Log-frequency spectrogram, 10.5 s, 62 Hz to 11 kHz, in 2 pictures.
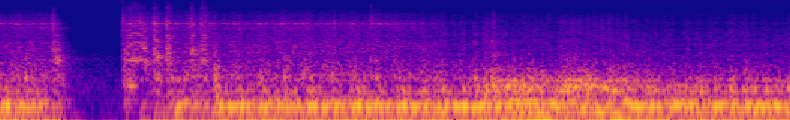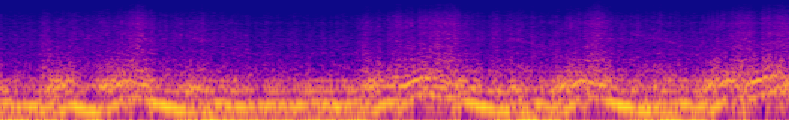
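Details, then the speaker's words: Nearly 30-year-old Honda CBR900 Fireblade after switching the fuel tap to reserve: a short pause, then it catches and settles into a steady idle with clean throttle blips; it starts and runs normally and is thought to be fixed. "Right. I think it's fixed. Yeah, sounds like it."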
